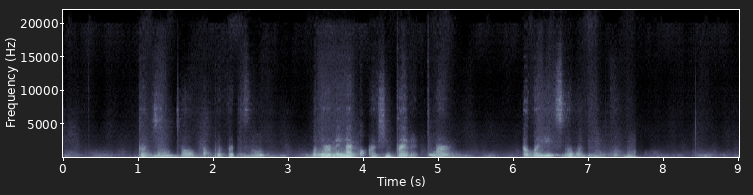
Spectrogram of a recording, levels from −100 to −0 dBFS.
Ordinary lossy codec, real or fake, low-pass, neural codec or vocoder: none; fake; none; codec, 44.1 kHz, 0.9 kbps, DAC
